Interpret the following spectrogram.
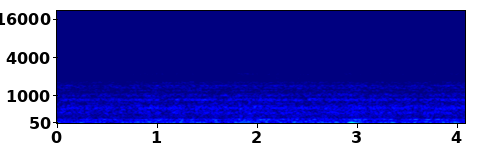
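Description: Quiet room tone with a low steady hum, and one brief low bump a little under three seconds in.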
